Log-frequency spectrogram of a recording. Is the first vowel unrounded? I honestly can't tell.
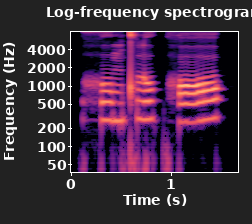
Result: no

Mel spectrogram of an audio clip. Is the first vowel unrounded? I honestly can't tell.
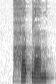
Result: yes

